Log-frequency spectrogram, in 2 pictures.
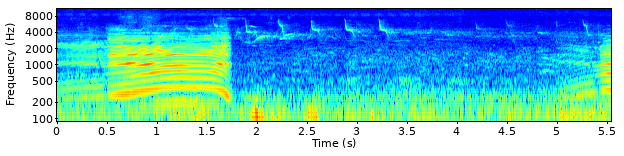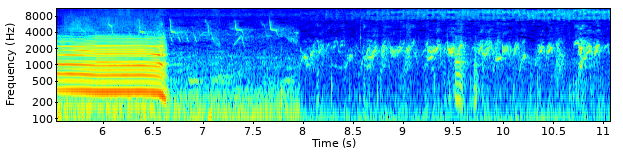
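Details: Cow mooing: two long, steady, deep moos, each just over a second, about four seconds apart, followed by scratchy rustling and faint sharp clicks.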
